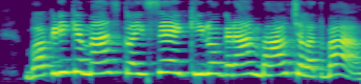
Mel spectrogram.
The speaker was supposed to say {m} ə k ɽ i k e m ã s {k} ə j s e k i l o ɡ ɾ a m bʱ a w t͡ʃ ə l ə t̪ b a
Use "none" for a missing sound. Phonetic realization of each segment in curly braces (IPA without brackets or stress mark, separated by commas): b, k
